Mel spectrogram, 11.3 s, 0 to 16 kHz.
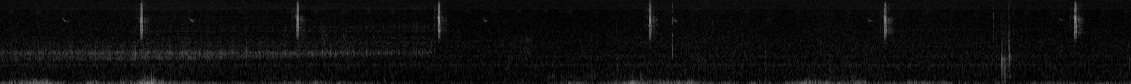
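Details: A Mongolian marmot (tarbagan) in the Khan Khökhii range, Mongolia, on 31 July 2010, gives short, sharp, high chirps, repeated every one to two seconds.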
